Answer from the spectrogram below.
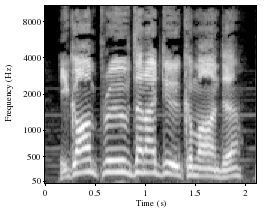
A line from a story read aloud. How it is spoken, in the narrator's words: Ranger Frank said cheerfully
